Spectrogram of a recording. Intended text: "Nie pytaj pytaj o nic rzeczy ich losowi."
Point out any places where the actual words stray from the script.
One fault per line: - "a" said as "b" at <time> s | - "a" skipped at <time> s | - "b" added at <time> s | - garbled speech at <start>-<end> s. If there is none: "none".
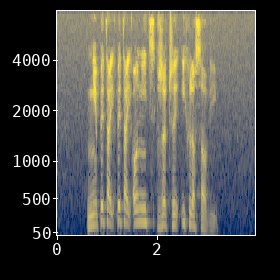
none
